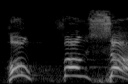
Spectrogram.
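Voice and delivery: drawn-out shouted verdict; winner announcement. Real, not acted. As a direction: call the winner loud and slow.

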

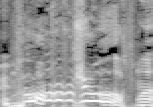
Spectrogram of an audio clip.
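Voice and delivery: very high cartoon horse; talking horse voice. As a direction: squeak it like a horse. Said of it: "J'essaie de faire un cheval qui parle".

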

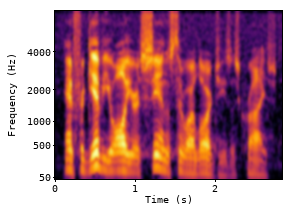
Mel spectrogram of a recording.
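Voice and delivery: ordinary delivery

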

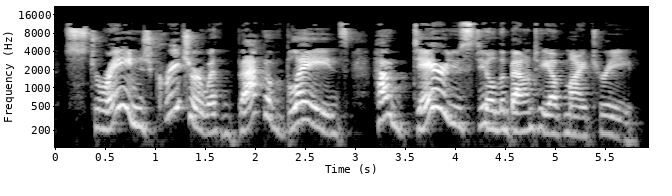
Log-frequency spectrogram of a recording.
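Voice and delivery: loud, slow outraged squeaky voice; indignant sugar glider. Acted. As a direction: scold the thief from above. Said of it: "a voice screeched down from above".

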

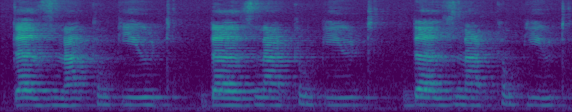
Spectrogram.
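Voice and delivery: neutral, monotone robot. Shown as a demonstration. Teacher shows kids how a robot talks, robot voice. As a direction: say each word evenly like a machine. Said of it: "do a robot voice like that".

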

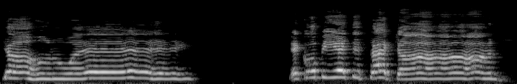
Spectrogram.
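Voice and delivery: slow, drawn out; hammed-up character voice. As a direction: stretch it out theatrically. Voicing character slowly.

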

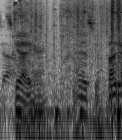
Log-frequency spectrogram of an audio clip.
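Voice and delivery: ordinary talk, nothing marked

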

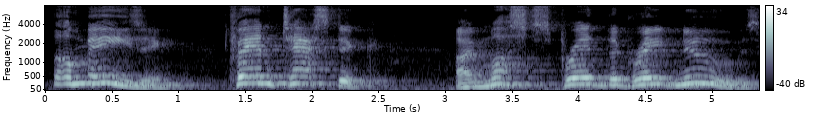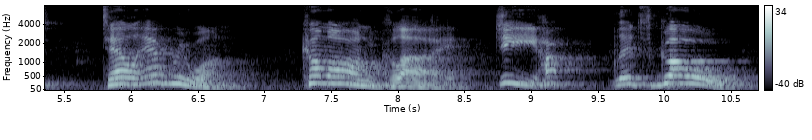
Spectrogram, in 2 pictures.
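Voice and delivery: put-on a young knight thrilled out of his wits; excited knight. A narrator's reading.

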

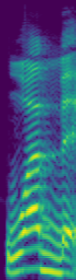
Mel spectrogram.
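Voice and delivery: ওয়াব with a bouncing echo on ব; ব-তে কলকলা; qalqala on ব. Shown as a demonstration. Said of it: "বাতে কলকলা হবে".

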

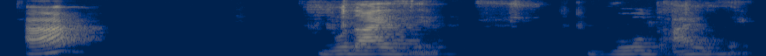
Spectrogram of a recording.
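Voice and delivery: usual speaking voice

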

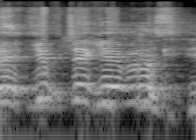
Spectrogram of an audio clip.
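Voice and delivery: high-pitched, laughing words. Real, not acted. Player as the whole team dies, laughing.

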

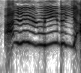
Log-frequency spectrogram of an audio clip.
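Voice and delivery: usual speaking voice

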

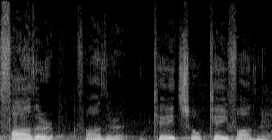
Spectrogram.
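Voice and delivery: put-on hushed, gentle comfort for a crying old man; soft soothing. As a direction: soothe him softly, like calming a child.

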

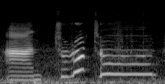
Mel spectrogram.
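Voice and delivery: very high, very slow "And trot on"; lilting, stretched rider's call; sing-song trot command. Real, not acted. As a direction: draw the call out long and high for the horse. Calling horse to trot.

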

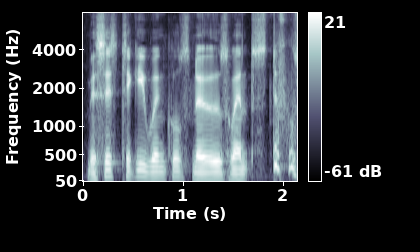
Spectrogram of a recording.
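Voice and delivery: ordinary delivery

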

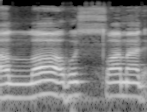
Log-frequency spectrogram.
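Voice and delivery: "সামাদ" with a thick emphatic s, slowly drawn; heavy sad. Shown as a demonstration. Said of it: "সা বলবেন না". (মোটা সদ দিয়ে ধীরে "আল্লাহুস সামাদ")

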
